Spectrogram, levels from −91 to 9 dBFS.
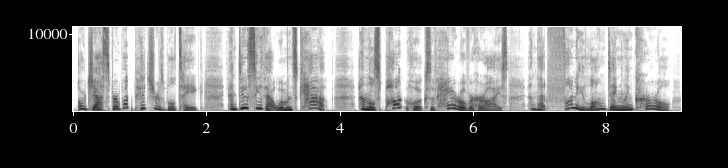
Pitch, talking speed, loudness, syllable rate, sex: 285 Hz, 170 wpm, -19 LUFS, 4.6 syllables/s, female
